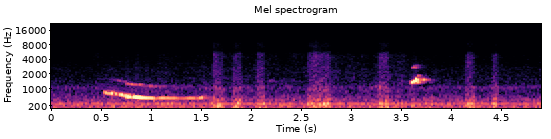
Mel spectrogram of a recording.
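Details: A chow-chow-like brindle puppy gives a thin, falling whine-howl, then a brief higher yelp amid soft clicks, during a visit with its mother dog.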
